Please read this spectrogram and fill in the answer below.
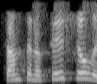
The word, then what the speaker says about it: Sumthn Official: Is it Sumthn Official? Is that how you say it? How are you doing? – I'm doing pretty good. That's exactly how you said it.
